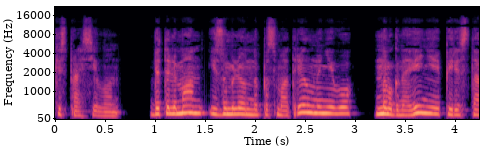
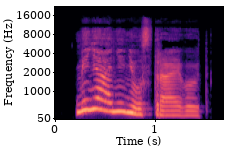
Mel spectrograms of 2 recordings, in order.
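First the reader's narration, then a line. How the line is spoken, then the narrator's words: Cheerful reply. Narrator (Russian): весело ответил Дронго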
